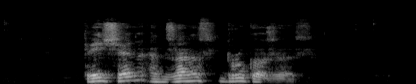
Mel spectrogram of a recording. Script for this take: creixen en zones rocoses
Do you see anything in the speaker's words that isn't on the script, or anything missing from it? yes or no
no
